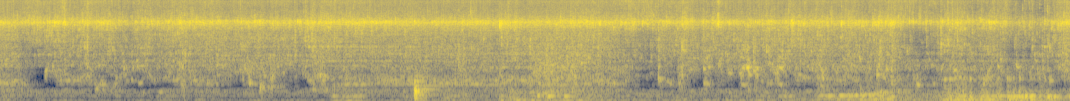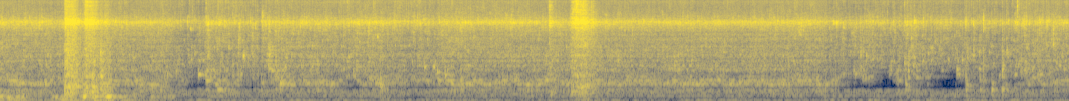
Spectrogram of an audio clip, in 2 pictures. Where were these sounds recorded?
in a kitchen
